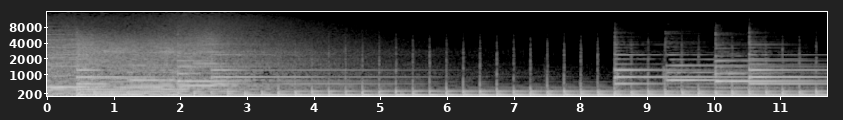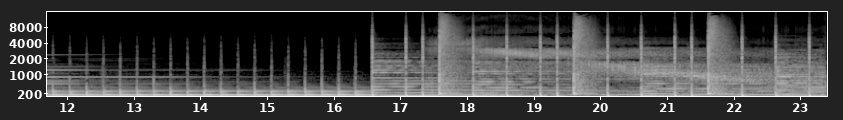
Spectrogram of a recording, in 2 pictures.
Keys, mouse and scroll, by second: 0.5 middle click, 3.8 i, 5.2 Left, 6.2 i, 7.3 Left, 7.7 Right, 8.3 Right, 9.8 1, 10.8 scroll up 2, 12.6 click, 12.7 click, 13.9 shift+click, 15.2-15.7 typing, 17.3 click, 17.4 click, 18.3 click, 18.5 click, 19.4 7, 20.2 r, 21.9 click, 22.2 typing.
